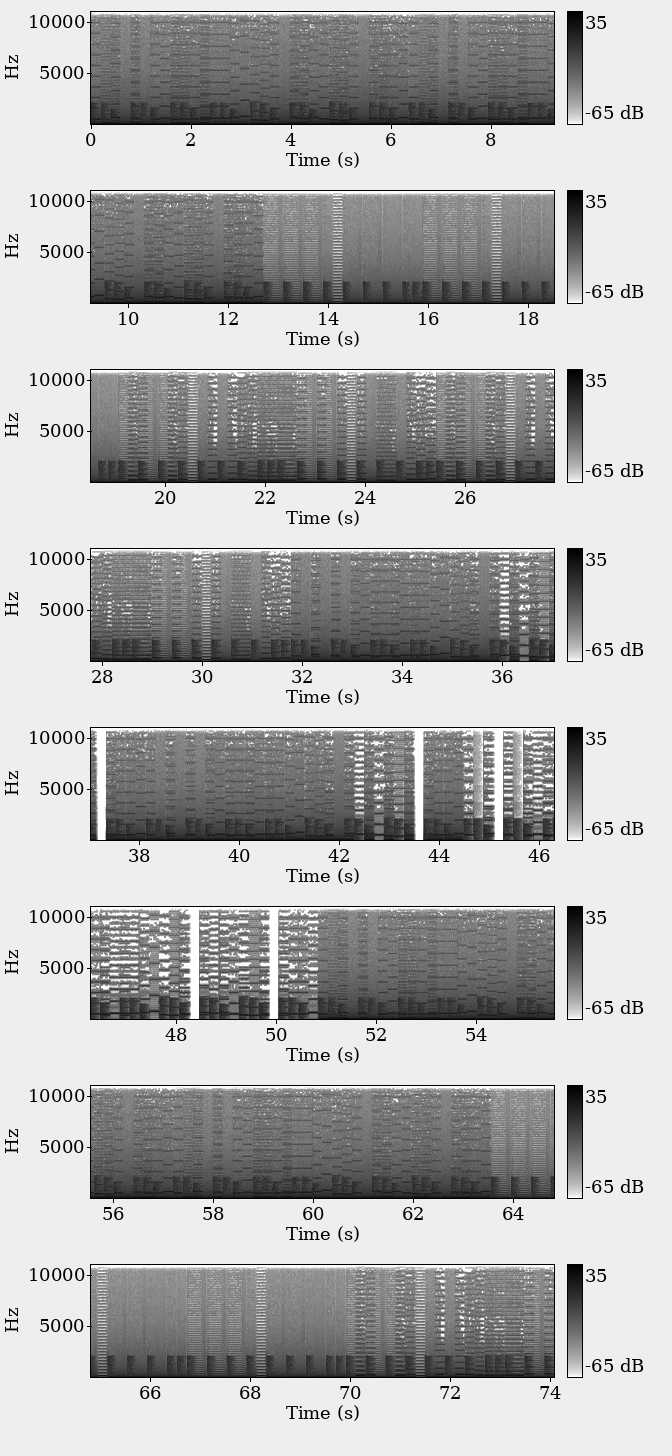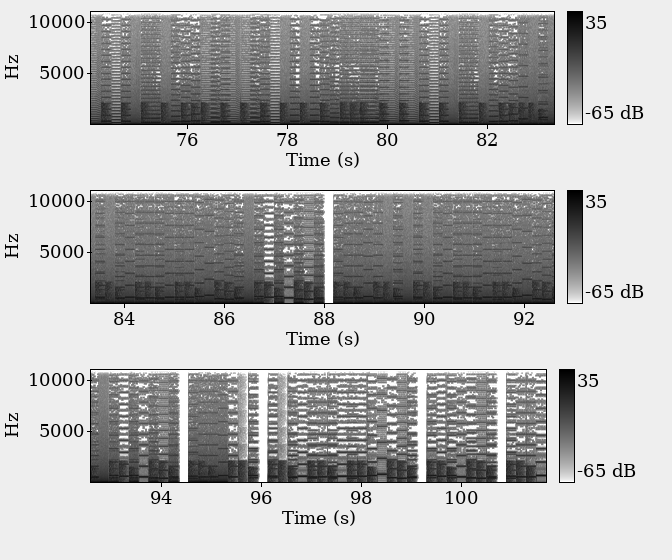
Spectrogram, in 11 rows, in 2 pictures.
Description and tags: In game
You can use this loop for any of your needs. Enjoy. Created in JummBox/BeepBox.
atari, music, melody, electronic, arcade, retro, sample, 8bit, gameboy, chiptune, electro, loop, video-game, soundtrack, game, 8-bit, background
